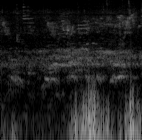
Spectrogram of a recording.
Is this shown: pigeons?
yes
